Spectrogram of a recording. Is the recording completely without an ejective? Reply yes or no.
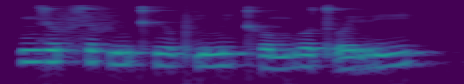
no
